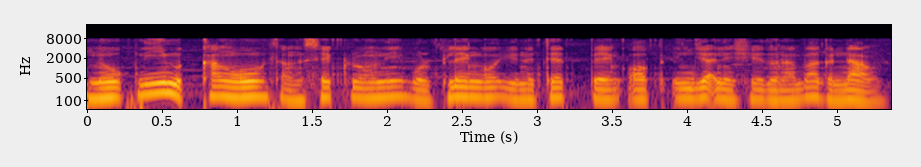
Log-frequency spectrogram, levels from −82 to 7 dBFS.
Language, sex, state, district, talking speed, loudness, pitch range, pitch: Garo, male, Meghalaya, South Garo Hills, 145 wpm, -17 LUFS, 110-130 Hz, 125 Hz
